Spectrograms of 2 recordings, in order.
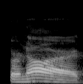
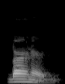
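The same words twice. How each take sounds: First: The name is said with the local American pronunciation. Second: The name is said with a British-style pronunciation. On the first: "over here I feel like we always say Bernard" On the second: "whenever they pop up on a Britcom, it's always Bernard"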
